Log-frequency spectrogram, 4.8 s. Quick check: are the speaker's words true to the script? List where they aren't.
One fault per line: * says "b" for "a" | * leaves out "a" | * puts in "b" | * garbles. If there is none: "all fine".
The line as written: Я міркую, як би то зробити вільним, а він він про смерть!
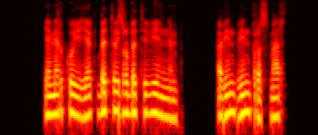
all fine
